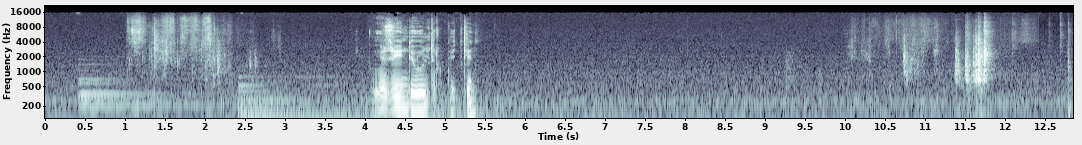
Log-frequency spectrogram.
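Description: Paper rustles as a man leafs through pages.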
